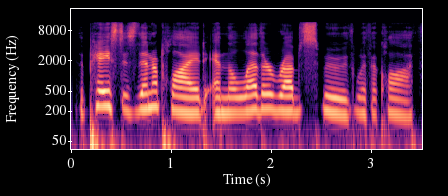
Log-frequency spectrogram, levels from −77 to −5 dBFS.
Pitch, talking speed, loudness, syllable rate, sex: 195 Hz, 220 wpm, -17 LUFS, 5.2 syllables/s, female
